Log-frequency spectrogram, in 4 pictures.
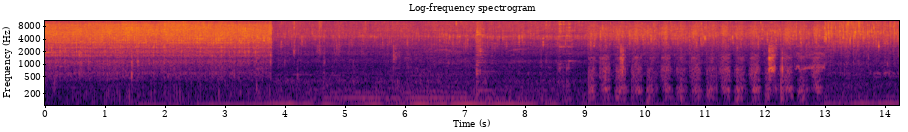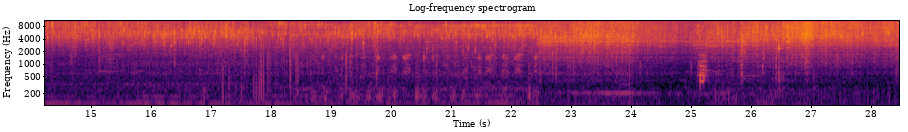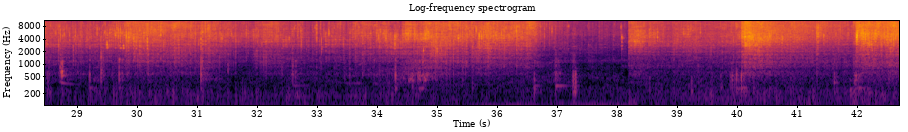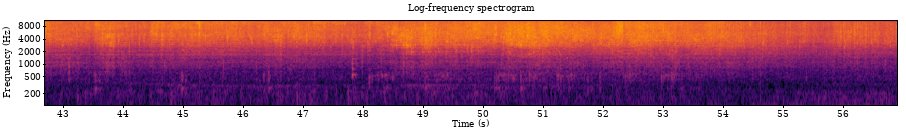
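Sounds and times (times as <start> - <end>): hot oil sizzling in a wok: 0.0 - 56.9
spatula scraping a wok: 8.6 - 13.2, 39.2 - 40.8, 47.7 - 53.8.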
